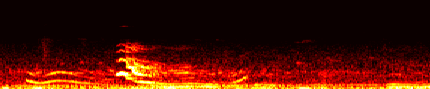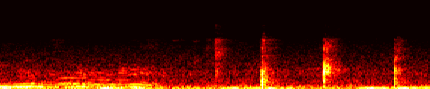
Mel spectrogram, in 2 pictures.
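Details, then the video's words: Village dogs (anjing kampung) fighting: wavering, harmonic whining yelps and low drawn-out growl-like tones fill the first five seconds, then give way to a few sharp knocks or clicks. "anjing kampung brantem"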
